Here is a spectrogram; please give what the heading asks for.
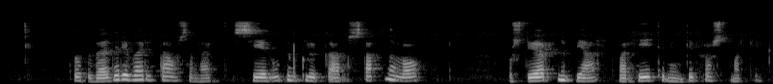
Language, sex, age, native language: Icelandic, female, 40-49, Icelandic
